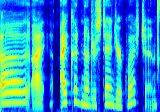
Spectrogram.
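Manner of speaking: robotic automated phone voice. Describing calling an automated phone system: imitating an automated phone system. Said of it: "like a automated phone system".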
